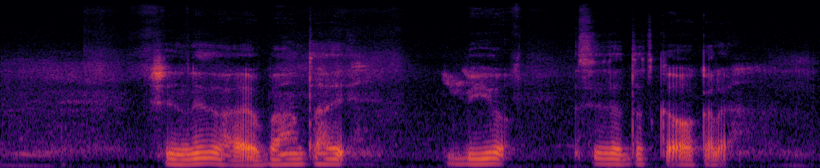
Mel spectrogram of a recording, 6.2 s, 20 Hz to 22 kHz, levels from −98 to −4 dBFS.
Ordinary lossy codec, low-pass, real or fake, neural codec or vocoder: none; none; real; none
